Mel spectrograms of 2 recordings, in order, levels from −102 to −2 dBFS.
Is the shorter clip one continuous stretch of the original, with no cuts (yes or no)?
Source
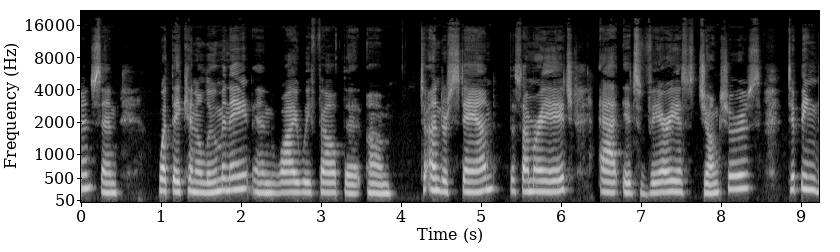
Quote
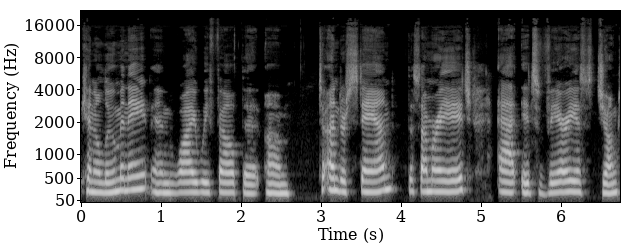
yes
